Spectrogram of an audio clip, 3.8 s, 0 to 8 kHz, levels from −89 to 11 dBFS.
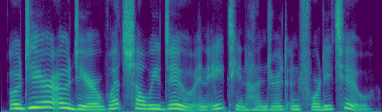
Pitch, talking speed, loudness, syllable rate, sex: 250 Hz, 220 wpm, -16 LUFS, 4.8 syllables/s, female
